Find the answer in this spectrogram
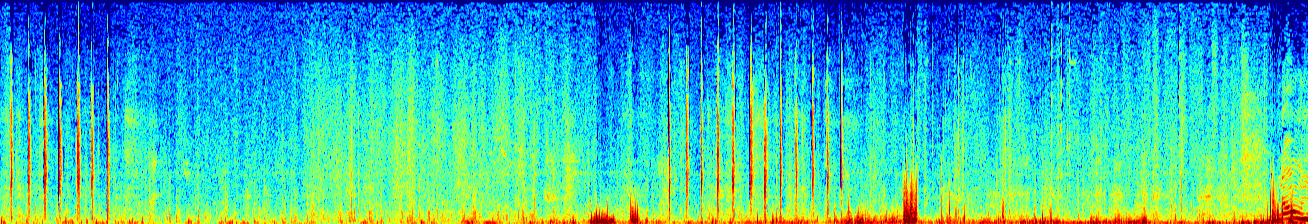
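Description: A horse's hoofbeats and tack as it is ridden across grass, with runs of quick, even clicks, about six a second. A rumbling low noise builds in the second half, likely the horse moving faster and the handheld phone's microphone being jostled.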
